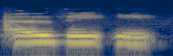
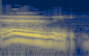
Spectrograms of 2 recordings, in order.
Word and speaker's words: Ove: I'm assuming O-V-E, that it's pronounced Ove.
